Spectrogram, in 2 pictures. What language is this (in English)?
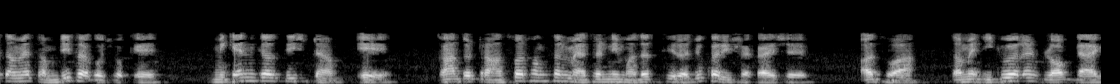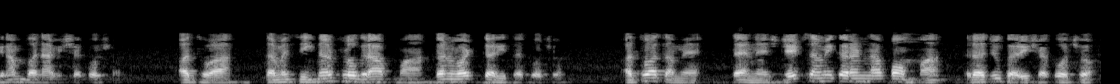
Gujarati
